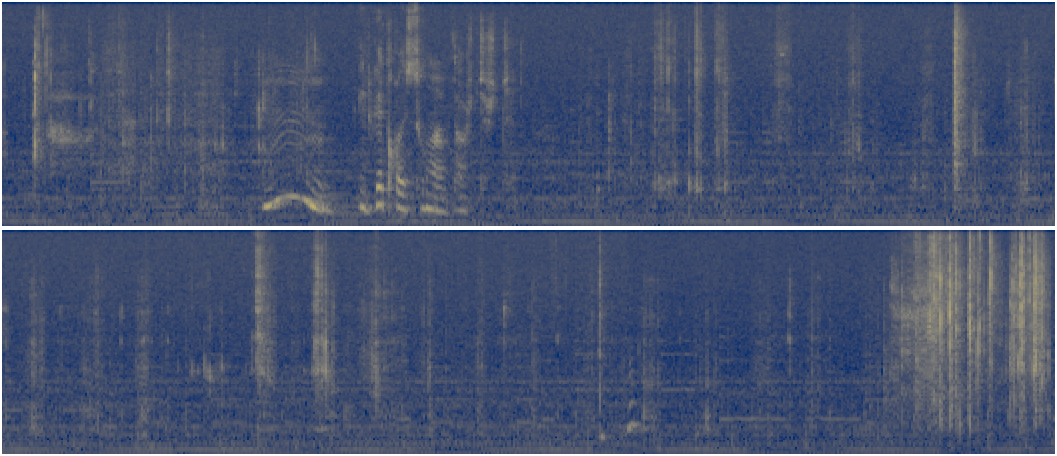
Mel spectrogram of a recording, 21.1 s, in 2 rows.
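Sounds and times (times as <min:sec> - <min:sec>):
crunching wafer cone: 0:05.8 - 0:21.0.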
